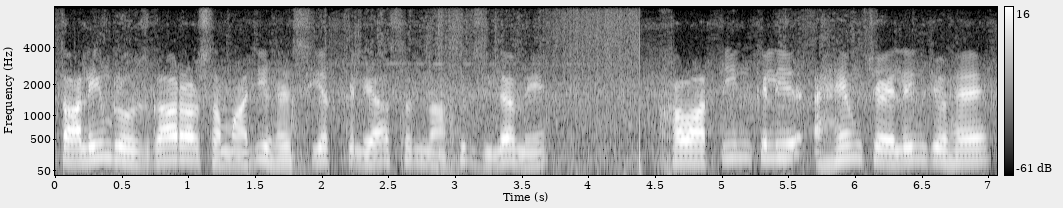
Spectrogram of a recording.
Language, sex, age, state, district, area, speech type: Urdu, male, 30-45, Maharashtra, Nashik, urban, spontaneous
